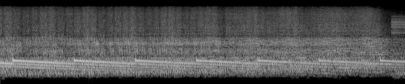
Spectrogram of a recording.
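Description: Psytrance breakdown with the kick drum and bass dropped out: a hissing noise wash under a synth note that slides slowly downward and restarts about every 0.6 seconds, the slides overlapping like echoes.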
